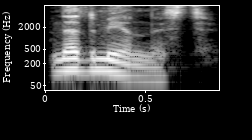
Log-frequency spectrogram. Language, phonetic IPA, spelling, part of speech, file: Russian, [nɐdˈmʲenːəsʲtʲ], надменность, noun, Ru-надменность.ogg
- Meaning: haughtiness, arrogance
